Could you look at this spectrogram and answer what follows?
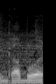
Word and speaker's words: Gabor: Okay, we tried to kill Gabor. Gabor is a Hungarian name. I'm just pronouncing it like how it's pronounced in Hungarian now. But I suppose I can say Gabor as well.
